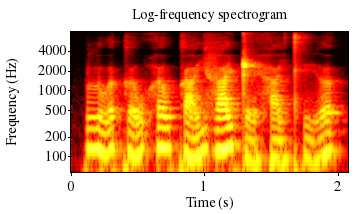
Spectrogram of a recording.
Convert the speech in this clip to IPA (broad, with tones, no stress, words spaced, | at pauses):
lu˨˩˦ə̯kə˨˩˦whə˧wka˨˩˦j va˧˥jʈe˨˩˨ha˨˩jt̪ʰi˨˩˦ə̯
